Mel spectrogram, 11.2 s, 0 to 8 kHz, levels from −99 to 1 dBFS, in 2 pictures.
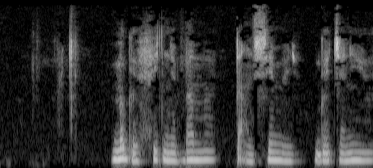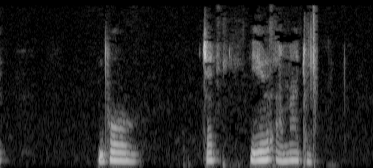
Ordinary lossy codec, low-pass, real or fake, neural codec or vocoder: MP3, 32 kbps; 7.2 kHz; real; none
